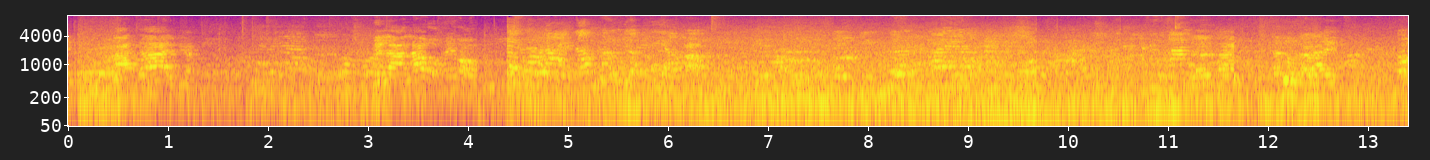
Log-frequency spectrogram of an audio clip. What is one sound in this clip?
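Children chatter and murmur.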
